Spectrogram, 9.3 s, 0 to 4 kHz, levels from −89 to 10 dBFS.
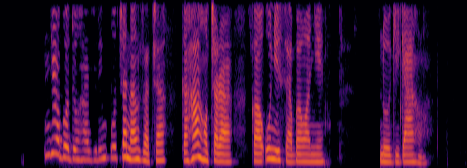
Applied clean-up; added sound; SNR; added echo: none; none; none; none.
